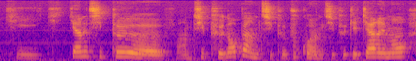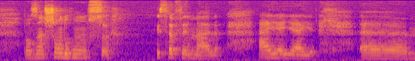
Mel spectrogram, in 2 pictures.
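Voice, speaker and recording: A woman's voice: medium pitch, darkish tone. A woman casually reading tarot and oracle cards, chatty, often laughing and repeating her phrases. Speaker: tarot and oracle card reader. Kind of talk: casual card-reading monologue. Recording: echoey room with faint noise.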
